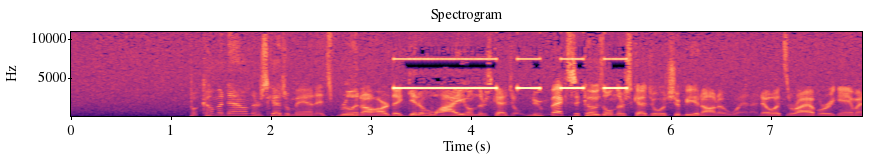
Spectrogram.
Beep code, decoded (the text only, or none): 1 long, 3 short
